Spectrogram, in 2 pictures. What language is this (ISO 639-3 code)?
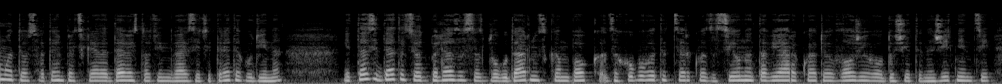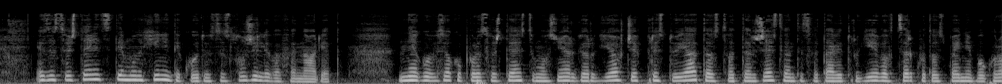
bul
